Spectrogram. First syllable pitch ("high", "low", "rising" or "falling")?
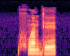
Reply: high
